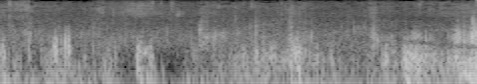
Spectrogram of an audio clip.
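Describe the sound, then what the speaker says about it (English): Strong outdoor wind gusting and buffeting the microphone in uneven rumbling surges, rising louder toward the end. "And this wind's picking up big time."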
